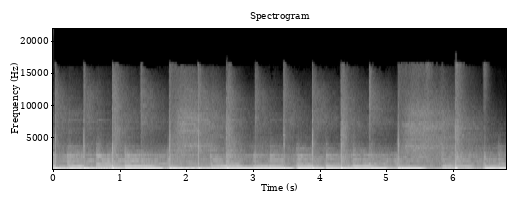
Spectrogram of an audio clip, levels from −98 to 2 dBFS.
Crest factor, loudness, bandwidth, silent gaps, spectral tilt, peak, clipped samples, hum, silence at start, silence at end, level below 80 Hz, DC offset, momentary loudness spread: 10 dB; -16 LUFS; 16 kHz; none; -7.5 dB/octave; -4 dBFS; under 0.1%; none; 0 s; 0 s; -22 dBFS; under 0.1%; 6 LU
